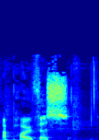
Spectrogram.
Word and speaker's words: Apophis: I think you pronounce it Apophis.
